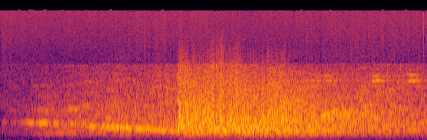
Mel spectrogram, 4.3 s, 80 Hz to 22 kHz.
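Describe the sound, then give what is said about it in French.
A shell whistles overhead and falls in pitch, then a heavy explosion bursts into a broad, rumbling roar that slowly fades, during shelling of the capital's rooftops in Phnom Penh in April 1975. “un sifflement au-dessus des toits blancs de la ville, une double explosion en plein cœur de la capitale”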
